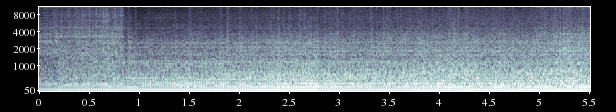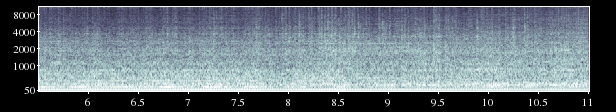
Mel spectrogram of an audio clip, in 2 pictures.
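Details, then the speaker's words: Vintage Coronado 5,000 BTU window air conditioner with a Copeland reciprocating compressor, fan motor just oiled: loud, steady low hum with a rough, shaky edge at compressor start-up, start-up vibration said to fade within seconds but not clearly fading here. "Bit of vibration at first, but that really diminishes after a few seconds. And then it gets nice and smooth."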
